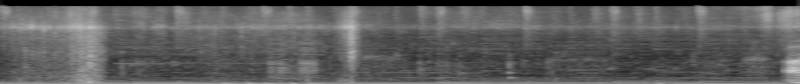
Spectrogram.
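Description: Quiet background music carried mostly by low sustained bass notes that change every second or two, with a couple of short knocks from handling a guitar, about half a second and two and a half seconds in.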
